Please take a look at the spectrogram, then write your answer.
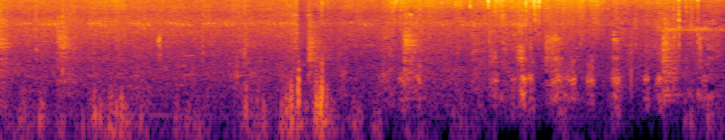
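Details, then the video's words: Pig with newborn piglets only a few days old, the mother being protective of her babies; scattered short squeals and grunts over a steady background of insect buzzing and hum. "whee whee whee new PIGLETS"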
